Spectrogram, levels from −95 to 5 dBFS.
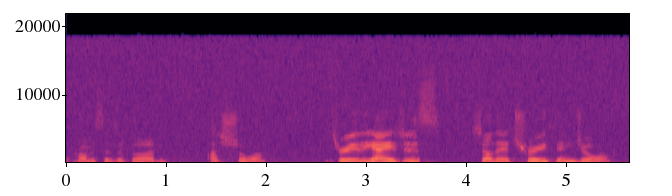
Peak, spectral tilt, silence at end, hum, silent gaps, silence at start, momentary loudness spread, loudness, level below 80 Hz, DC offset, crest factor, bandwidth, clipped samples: -12 dBFS; -3 dB/octave; 0 s; none; none; 0 s; 16 LU; -30 LUFS; -58 dBFS; under 0.1%; 20 dB; 19 kHz; under 0.1%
